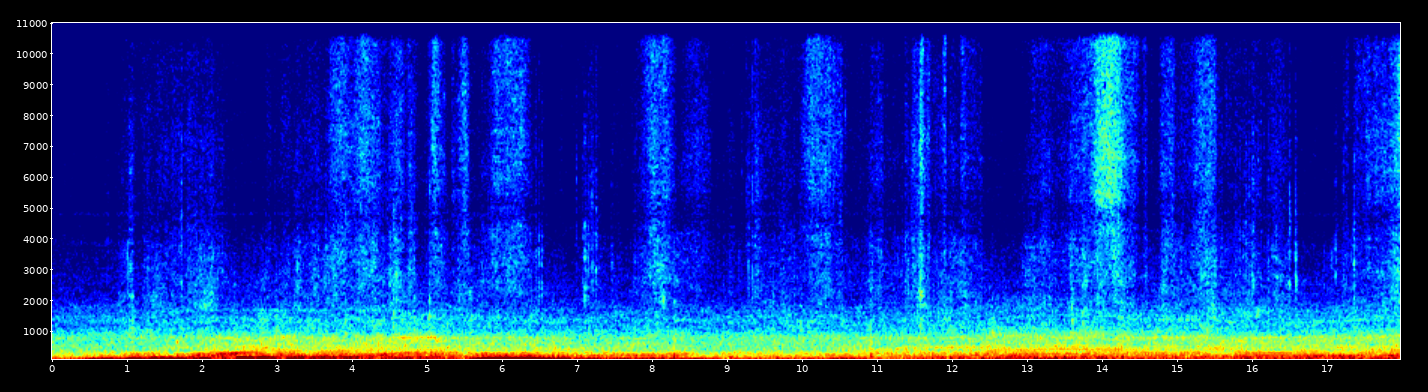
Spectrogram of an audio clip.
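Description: Toyota Land Cruiser's 2.4-liter turbocharged four-cylinder hybrid engine running quietly at low speed, heard from inside the cabin as the truck creeps along a dirt trail, its low hum shifting slightly in pitch, with scattered light clicks and crunches.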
